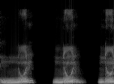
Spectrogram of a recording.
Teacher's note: the tip of the tongue hitting the upper gum just behind the upper teeth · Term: articulation point of the noon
